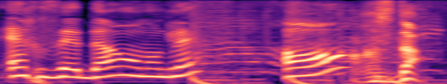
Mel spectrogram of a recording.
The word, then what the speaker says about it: RZA: RZA.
